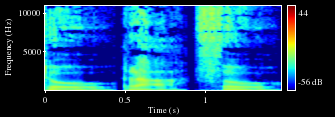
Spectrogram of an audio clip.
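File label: "toratho", concatenated syllables; Affixing experiment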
